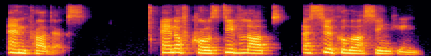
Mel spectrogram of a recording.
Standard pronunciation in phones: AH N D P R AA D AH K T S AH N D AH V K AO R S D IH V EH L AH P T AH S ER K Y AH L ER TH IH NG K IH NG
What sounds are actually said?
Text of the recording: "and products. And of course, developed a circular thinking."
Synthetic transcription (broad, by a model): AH N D P R AA D AH K T S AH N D AH V K AO R S D IH V EH L AH P T AH S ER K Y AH L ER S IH NG K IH NG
